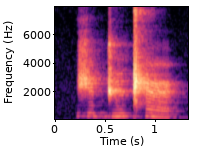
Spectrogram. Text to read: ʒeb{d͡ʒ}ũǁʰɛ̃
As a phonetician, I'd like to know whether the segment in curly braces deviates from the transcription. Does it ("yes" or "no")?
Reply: no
